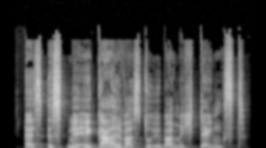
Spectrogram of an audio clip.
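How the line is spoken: Sharp. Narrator (German): sagte scharf

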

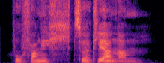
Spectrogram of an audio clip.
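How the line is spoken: Murmured to himself. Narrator (German): murmelte er, mehr zu sich selbst

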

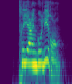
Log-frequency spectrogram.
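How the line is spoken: Calling, dripping wet. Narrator (German): rief, als sie triefend nass wieder ankam

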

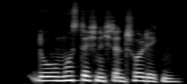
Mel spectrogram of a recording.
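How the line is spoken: Quiet. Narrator (German): sagte Hiraya nun leise

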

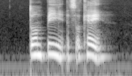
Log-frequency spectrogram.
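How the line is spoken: Plain. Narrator (German): sagte Say

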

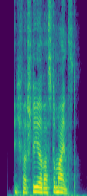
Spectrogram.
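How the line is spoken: Calm interjection. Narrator (German): warf Marim ruhig in einer Redepause ein

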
